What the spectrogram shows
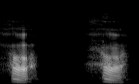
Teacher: The base of the tongue is pushed against the back of the upper throat to make the passage narrower.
